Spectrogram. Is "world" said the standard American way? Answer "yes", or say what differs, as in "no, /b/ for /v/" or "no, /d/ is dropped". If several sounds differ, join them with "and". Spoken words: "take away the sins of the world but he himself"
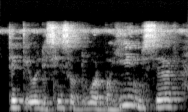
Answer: no, /l/ is dropped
